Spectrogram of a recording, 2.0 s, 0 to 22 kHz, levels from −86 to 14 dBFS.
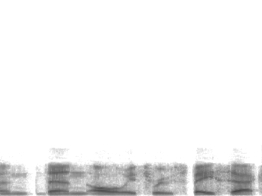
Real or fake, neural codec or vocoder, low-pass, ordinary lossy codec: real; none; 5.4 kHz; MP3, 48 kbps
